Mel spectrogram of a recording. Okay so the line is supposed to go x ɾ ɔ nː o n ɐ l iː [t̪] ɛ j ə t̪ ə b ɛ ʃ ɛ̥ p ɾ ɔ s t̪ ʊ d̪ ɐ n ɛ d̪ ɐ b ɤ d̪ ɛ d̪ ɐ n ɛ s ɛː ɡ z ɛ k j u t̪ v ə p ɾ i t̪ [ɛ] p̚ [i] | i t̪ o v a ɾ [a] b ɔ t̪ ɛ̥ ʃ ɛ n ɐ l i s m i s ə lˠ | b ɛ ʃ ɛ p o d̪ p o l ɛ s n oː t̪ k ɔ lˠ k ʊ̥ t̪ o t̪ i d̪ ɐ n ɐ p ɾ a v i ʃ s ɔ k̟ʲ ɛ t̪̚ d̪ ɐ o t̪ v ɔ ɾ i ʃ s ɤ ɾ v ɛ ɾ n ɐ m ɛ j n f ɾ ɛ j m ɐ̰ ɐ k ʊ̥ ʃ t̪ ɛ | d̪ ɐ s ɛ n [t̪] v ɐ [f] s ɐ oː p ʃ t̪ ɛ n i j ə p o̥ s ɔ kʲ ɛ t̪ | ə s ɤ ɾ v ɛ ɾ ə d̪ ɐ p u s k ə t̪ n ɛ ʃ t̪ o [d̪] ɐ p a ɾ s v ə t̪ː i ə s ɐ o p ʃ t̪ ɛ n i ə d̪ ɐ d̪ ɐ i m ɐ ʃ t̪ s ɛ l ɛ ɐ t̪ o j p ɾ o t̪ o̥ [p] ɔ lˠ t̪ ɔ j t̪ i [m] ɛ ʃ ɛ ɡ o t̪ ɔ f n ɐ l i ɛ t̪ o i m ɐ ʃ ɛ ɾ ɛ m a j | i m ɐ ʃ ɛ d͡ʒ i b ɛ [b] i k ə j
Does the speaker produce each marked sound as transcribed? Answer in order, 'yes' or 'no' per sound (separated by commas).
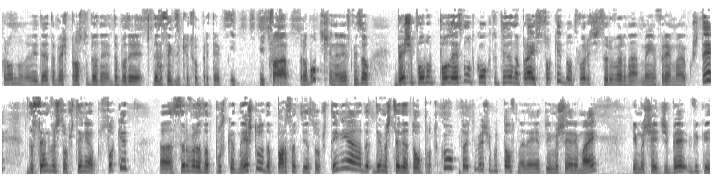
no, yes, yes, no, no, no, yes, no, no, no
